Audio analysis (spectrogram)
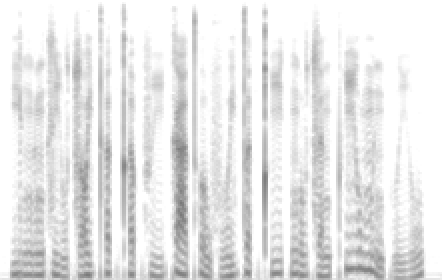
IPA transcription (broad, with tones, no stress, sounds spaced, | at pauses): j ɪ˨ ŋ ɐ˧ ŋ t͡s iː˨˩ w t͡s ɔː˨ j t̪ʰ ɐ˧ k̚ t̪ʰ ɐ˨ p̚ f iː˨˥ k aː˨˥ t̪ʰ o˨˩ w f uː˨˧ j t̪ ɐ˧ t̚ pʰ iː˧ t̚ ŋ o˨ w t͡s ɐ˨˧ n pʰ iː˥ w m ɪ˨˩ ŋ kʷ iː˨˥ w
